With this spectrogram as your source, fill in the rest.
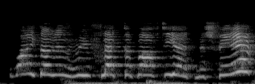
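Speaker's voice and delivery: put-on very high-pitched small child's voice. Playing a child pestering someone with why-questions: very high-pitched child voice. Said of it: "I'm going to talk in a very high pitched voice".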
